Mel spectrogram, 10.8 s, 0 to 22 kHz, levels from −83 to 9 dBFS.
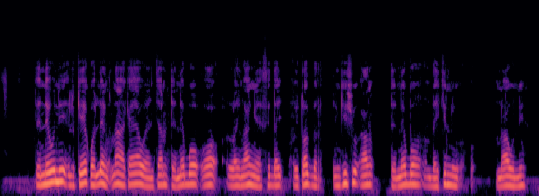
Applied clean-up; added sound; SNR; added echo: none; none; none; none.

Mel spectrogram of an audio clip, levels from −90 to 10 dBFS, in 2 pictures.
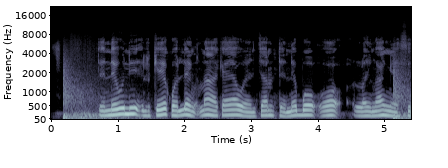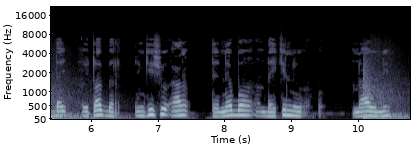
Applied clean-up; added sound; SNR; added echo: none; Explosion; 15 dB; none.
